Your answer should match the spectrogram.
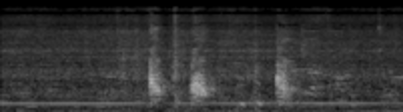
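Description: A dog barking three short times, close together, over a steady hum.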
